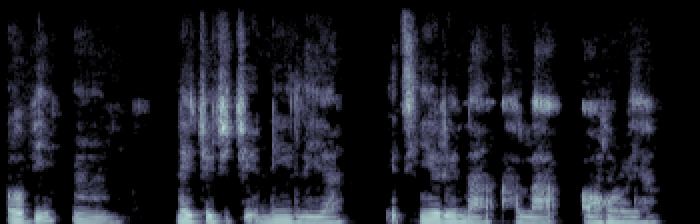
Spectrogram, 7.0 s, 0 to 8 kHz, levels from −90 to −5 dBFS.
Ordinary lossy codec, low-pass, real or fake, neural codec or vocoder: none; none; real; none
